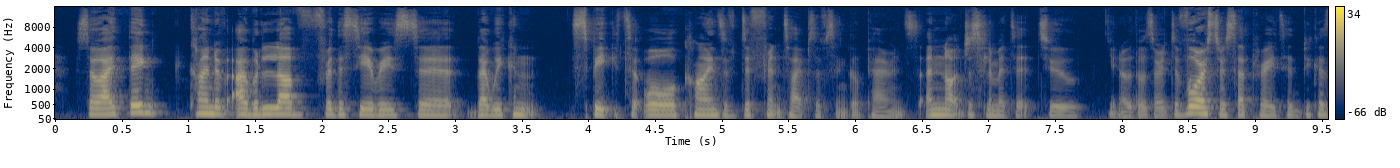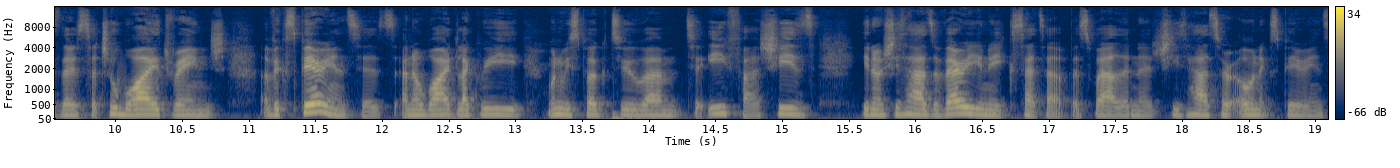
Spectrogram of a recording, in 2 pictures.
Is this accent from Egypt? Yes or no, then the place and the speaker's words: yes; Egypt; now in United Kingdom; I'm originally not from the U K, I'm originally from Egypt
